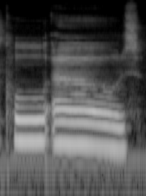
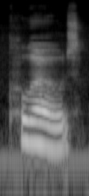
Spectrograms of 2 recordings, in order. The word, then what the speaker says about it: close: We have E at the end of a word, which is silent, and it makes the vowel before it long, so it's going to sound like O.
